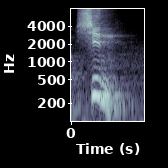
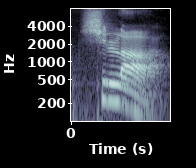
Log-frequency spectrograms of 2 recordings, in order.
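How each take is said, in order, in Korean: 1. ㄴ 소리가 나고, 그다음 la예요. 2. ㄹ 소리가 나고, 그다음 la예요. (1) "각각 코에서 한번 신, 입에서 한번 라" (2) "그냥 둘 다 주둥이에서 실라"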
